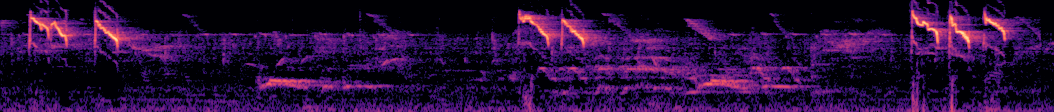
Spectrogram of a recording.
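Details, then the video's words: High, sharp, downslurred white-eye chirps in pairs and trios, played to get caged birds singing freely, with lower warbled and whistled phrases in the middle and a closing cluster of three quick chirps. "Pancingan pleci agar cepat ngalas buka paruh, masteran pleci cepat ngalas"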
